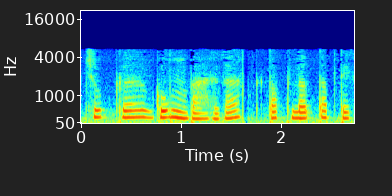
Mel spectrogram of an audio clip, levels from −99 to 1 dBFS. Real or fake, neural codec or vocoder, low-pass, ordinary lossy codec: fake; codec, 16 kHz in and 24 kHz out, 1 kbps, XY-Tokenizer; 5.4 kHz; MP3, 24 kbps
